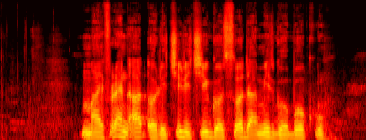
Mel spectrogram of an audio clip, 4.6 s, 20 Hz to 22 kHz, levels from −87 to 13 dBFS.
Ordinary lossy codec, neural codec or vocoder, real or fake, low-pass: none; vocoder, 48 kHz, 128 mel bands, Vocos; fake; none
